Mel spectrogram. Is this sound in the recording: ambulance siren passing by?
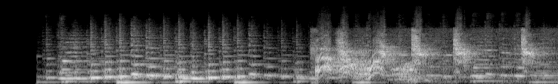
no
